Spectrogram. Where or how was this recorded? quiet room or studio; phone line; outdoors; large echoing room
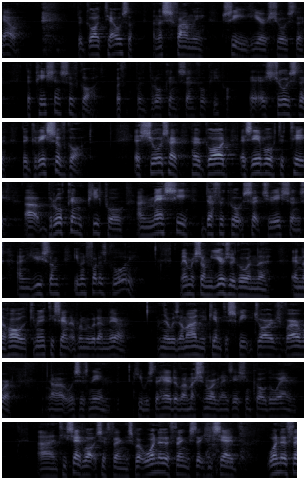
large echoing room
